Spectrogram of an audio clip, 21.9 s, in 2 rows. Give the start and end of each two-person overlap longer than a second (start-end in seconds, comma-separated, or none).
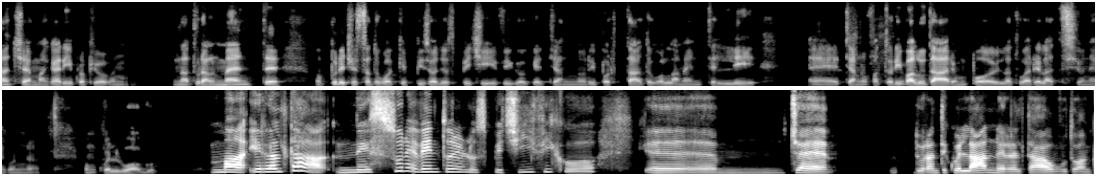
none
